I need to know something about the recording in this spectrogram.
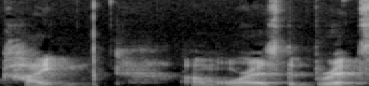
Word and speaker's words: chitin: This leftover skin right here is pure exoskeleton made up primarily of the polysaccharide we call chitin, or as the Brits say, chitin, not chitin yet.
